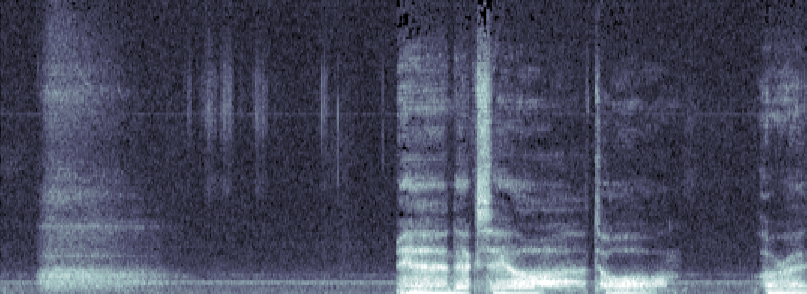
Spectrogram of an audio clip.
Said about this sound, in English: Inhale wide. Exhale tall. Inhale wide. And exhale tall. Inhaling wide.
